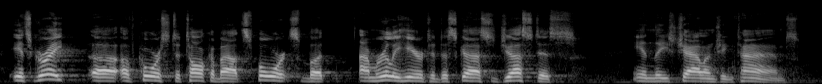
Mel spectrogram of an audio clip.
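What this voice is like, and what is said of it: Southern US (Alabama) accent. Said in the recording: “As you can tell from my accent, I'm from the South. I'm particularly from Birmingham, Alabama.”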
